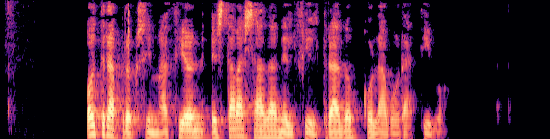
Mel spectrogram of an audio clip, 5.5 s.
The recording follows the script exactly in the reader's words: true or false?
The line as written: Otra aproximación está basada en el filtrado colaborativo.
true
